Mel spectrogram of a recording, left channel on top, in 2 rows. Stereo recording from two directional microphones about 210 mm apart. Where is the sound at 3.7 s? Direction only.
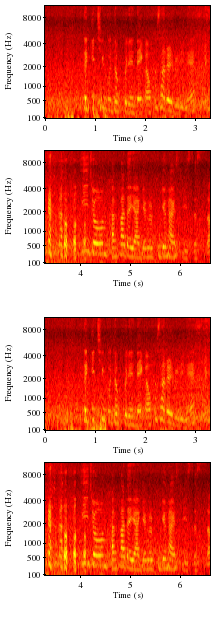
55° right (ahead or behind).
